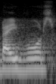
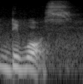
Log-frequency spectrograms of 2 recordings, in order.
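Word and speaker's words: divorce: Important है 7 का डिवोर्स, आपने बहुत बार सुना भी होगा, कोई इसको डाइवोर्स बोलता है, कोई कुछ बोलता है, लेकिन आज आपको इसकी सही प्रोनाउंसिएशन सीखोगे, डिवोर्स।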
